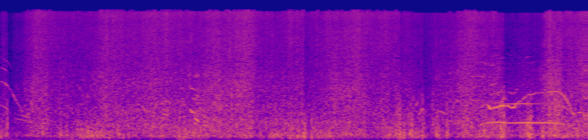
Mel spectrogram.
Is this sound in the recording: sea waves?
yes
